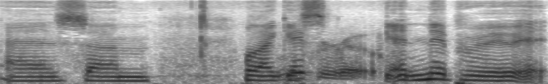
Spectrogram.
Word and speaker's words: Nibiru: um well I guess nibu if we were to use the English dialect I guess the sounds phonetically would come up as niburu so please tell us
